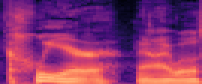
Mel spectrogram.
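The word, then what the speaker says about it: Xlear: That's X L E A R pronounced clear.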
